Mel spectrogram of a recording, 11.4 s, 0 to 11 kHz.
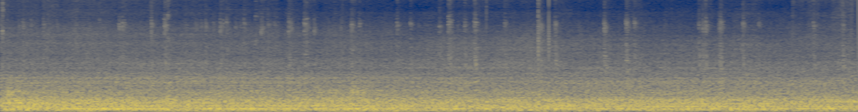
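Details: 2008 GMC Sierra 1500 Crewcab 5.3 at 74,500 miles, heard while driving: heavy low road rumble with faint irregular light rattling ticks, present only when moving, with no steering or engine issues; the owner wonders about a pulley or belt.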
